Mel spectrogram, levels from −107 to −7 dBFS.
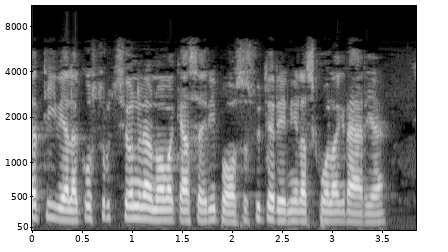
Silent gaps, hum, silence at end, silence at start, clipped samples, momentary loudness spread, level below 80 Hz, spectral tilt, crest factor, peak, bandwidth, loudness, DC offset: none; none; 0.3 s; 0 s; under 0.1%; 7 LU; -70 dBFS; -7 dB/octave; 18 dB; -6 dBFS; 6.8 kHz; -24 LUFS; under 0.1%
